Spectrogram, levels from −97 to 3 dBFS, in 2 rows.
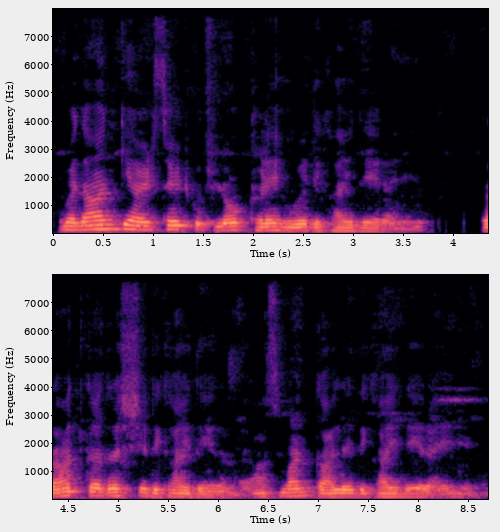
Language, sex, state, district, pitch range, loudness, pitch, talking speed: Hindi, male, Chhattisgarh, Balrampur, 105-130 Hz, -25 LUFS, 115 Hz, 170 wpm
